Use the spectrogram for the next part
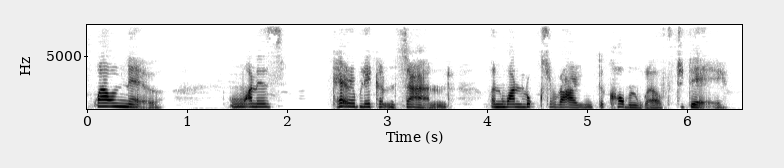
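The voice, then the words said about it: Royal character voice. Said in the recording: “HRH is a good character.”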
